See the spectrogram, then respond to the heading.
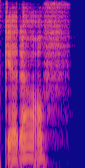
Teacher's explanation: You could say it as like that in a sentence or this is where you get off for the museum. Now the pronunciation is get off again with stress on both words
